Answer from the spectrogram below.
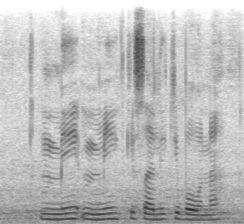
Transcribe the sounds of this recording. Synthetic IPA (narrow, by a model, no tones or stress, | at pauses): m̩ːmɪm̩ːmɪkʼɪsalɪkʼɪbɔːna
